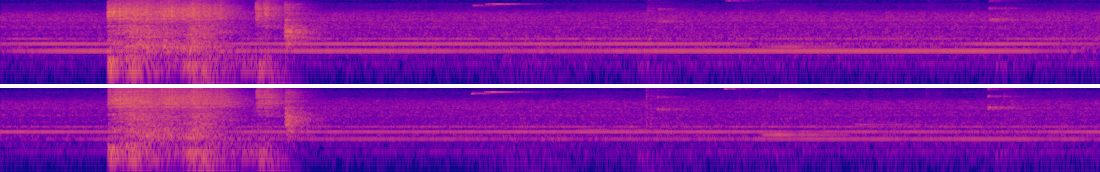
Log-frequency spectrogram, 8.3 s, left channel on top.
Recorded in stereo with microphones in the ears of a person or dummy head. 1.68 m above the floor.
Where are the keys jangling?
I don't hear keys jangling.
